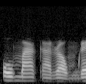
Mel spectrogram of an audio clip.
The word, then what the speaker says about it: Omicron: Và bây giờ thì tiếp diễn với cái con mà Omicron mà có người đọc là Omicron đây.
